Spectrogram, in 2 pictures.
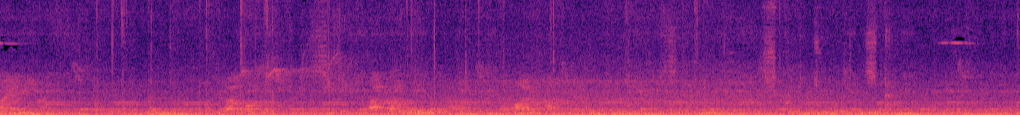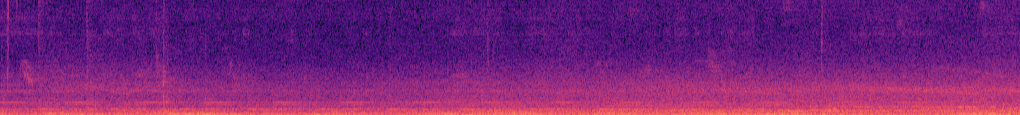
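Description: A train rumbles closer along the tracks.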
